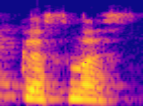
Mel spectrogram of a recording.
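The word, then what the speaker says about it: Christmas: ऐसे ही वर्ड है क्रिस्मस क्रिस्मस में भी यहां पर टी साइलेंट है तो क्या पढ़ेंगे क्रिसमस नेक्स्ट वर्ड है पासन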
